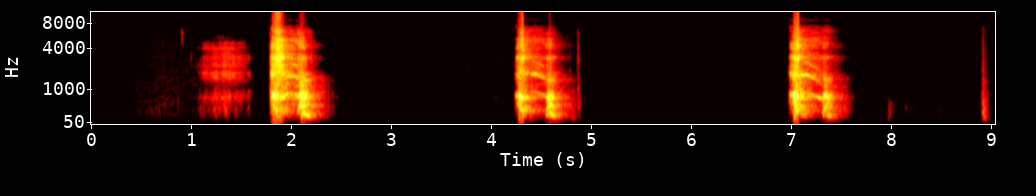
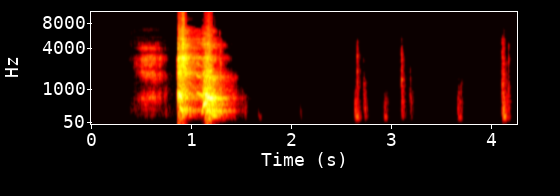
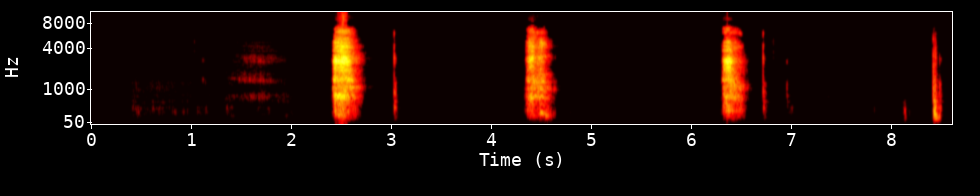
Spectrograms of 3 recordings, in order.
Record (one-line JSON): {"three_cough_length": "9.0 s", "three_cough_amplitude": 32768, "three_cough_signal_mean_std_ratio": 0.26, "cough_length": "4.3 s", "cough_amplitude": 32768, "cough_signal_mean_std_ratio": 0.25, "exhalation_length": "8.6 s", "exhalation_amplitude": 32768, "exhalation_signal_mean_std_ratio": 0.18, "survey_phase": "beta (2021-08-13 to 2022-03-07)", "age": "65+", "gender": "Female", "wearing_mask": "No", "symptom_none": true, "smoker_status": "Ex-smoker", "respiratory_condition_asthma": false, "respiratory_condition_other": false, "recruitment_source": "REACT", "submission_delay": "2 days", "covid_test_result": "Negative", "covid_test_method": "RT-qPCR"}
